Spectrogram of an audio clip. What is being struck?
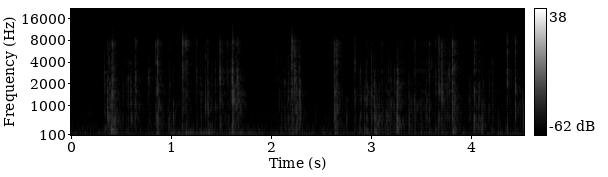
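Clear plastic bag filled with yarn.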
